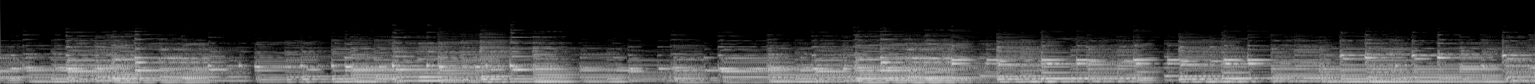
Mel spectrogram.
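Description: Grand piano being played, a continuous run of melody and chords over held low bass notes.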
